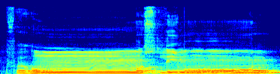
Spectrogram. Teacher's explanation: ഫഹും എന്നതിലെ സാക്കിന താ മീമിനെ ശേഷമുള്ള മീമിൽ പൂർണ്ണമായും ലയിപ്പിച്ച് ഒറ്റ ശബ്ദമുള്ള മീമാക്കി മണിച്ചുകൊണ്ട് ഉച്ചരിക്കണം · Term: ഇദ്ഗാം ഷഫവി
